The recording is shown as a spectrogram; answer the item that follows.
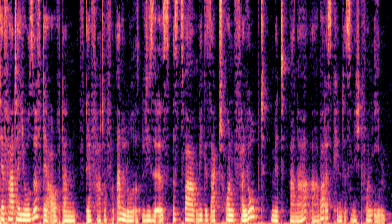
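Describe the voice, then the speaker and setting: A woman's fairly low voice at a moderate pace with hardly any pauses, over music in the background. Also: ordinary pitch variation. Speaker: true crime podcast host. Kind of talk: solo podcast narration. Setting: home recording with pet.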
